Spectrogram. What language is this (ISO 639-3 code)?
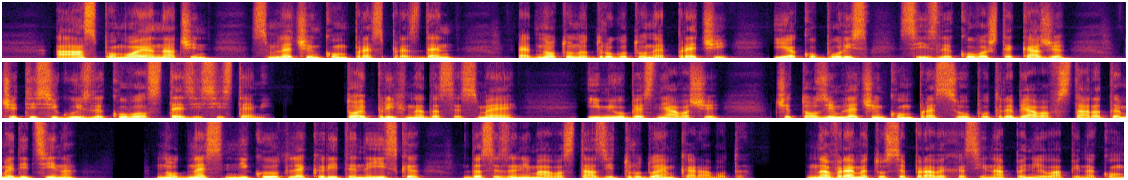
bul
